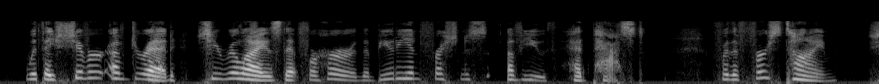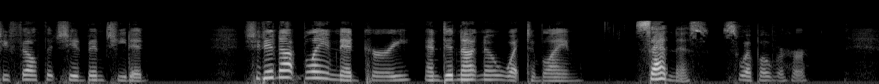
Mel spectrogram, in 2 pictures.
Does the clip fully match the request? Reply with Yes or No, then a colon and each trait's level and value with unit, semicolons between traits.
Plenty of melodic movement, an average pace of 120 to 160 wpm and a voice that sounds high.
No: average, 4.9 semitones; average, 155 wpm; high, 210 Hz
